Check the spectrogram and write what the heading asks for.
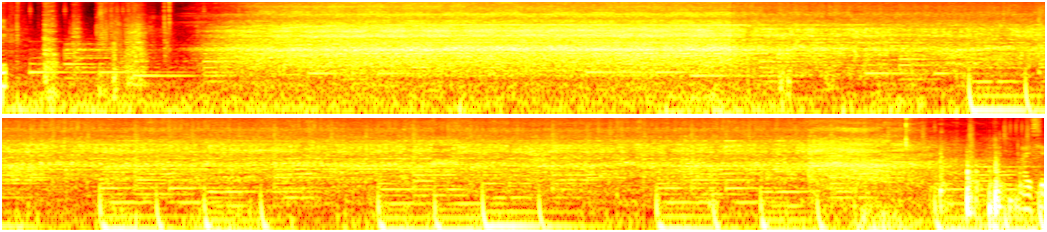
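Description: Electric heat gun switched on a couple of seconds in and blowing steadily, heating a Kydex sheet to soften it for folding. It drops a little in level about nine seconds in and stops shortly before the end. Background music with a low bass plays underneath.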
